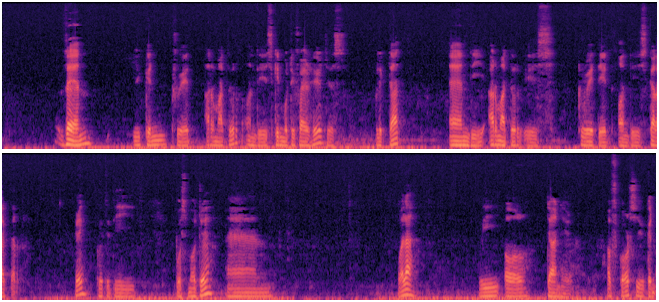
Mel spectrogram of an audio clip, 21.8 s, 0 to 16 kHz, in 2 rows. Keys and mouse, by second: 1.0 middle click, 6.2-8.1 drag, 8.1 middle click, 12.4-14.2 drag, 15.6 right click, 16.7 r, 21.3-21.8 middle drag.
